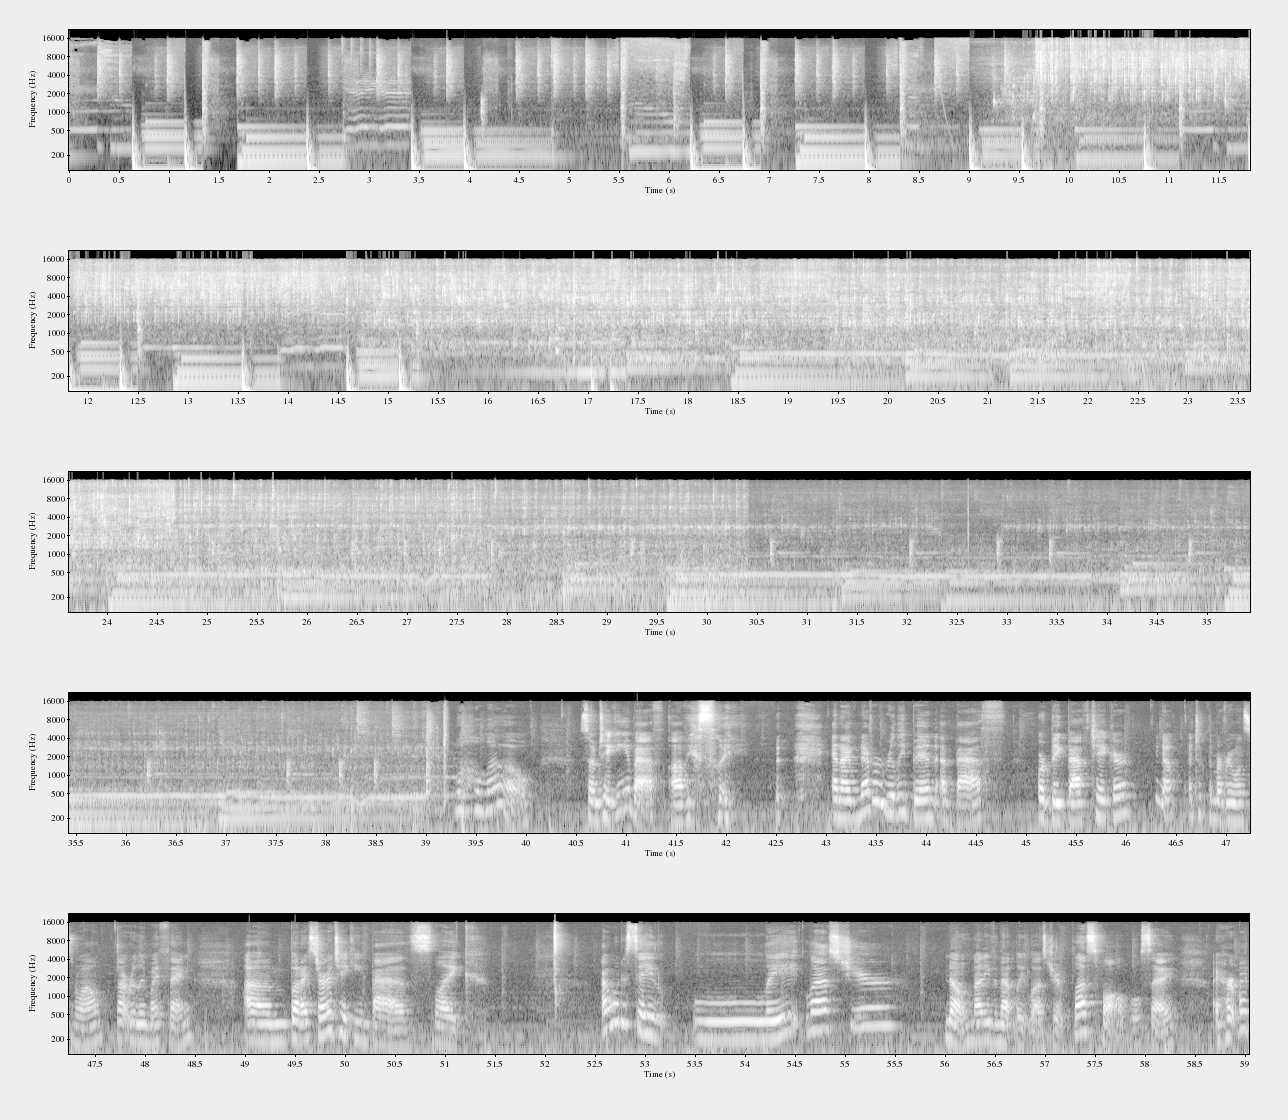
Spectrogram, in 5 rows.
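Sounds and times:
background music: 0:00.0 - 0:59.0
water running into bathtub: 0:09.0 - 0:39.3.

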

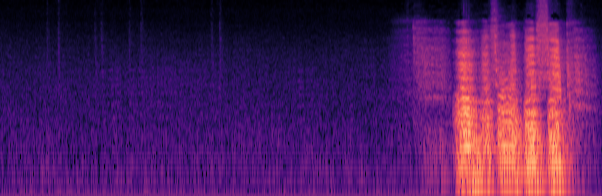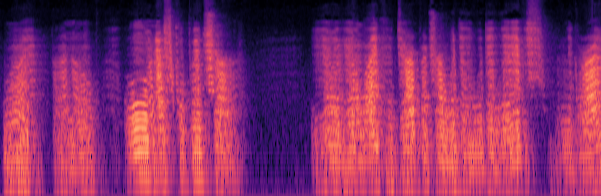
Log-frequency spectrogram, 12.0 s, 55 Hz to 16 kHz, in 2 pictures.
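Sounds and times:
pitch-shifted layered voice: 0:04.2 - 0:08.5, 0:09.1 - 0:12.0.

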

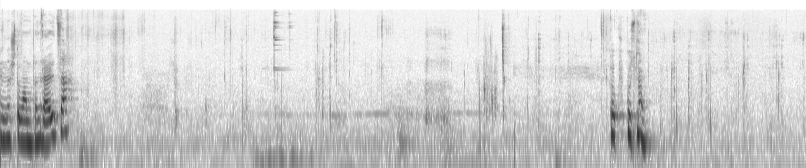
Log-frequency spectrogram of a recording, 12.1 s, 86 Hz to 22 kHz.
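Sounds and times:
person chewing bread: 0:00.3 - 0:03.8, 0:04.7 - 0:12.0.

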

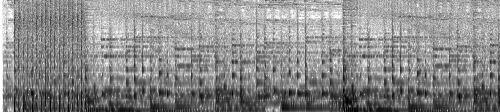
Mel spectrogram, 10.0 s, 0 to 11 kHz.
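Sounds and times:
music intro: 0:00.2 - 0:10.0
rapid machine-gun fire: 0:00.3 - 0:02.7.

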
